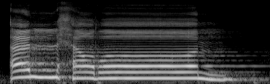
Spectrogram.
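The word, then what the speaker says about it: الحرام: Alharam. Huruf ro dibunyikan secara tafkhim karena berbaris di atas maka dibacanya tebal.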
